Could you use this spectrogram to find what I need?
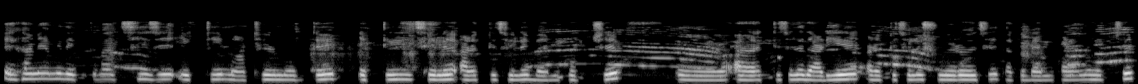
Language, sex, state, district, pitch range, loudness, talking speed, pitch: Bengali, female, West Bengal, North 24 Parganas, 210-235 Hz, -20 LUFS, 130 wpm, 220 Hz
